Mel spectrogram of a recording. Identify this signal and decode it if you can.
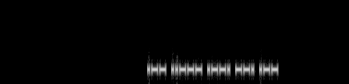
Morse code, heard as a keyed tone, about 60 wpm, 700 Hz. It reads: W2PGW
